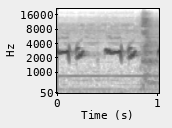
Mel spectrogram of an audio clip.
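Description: A robin in the video game Beast Quest chirps in short, bright repeated phrases, two pairs of quick tweets with a brief pause between, clear and close against a quiet steady background hum.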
